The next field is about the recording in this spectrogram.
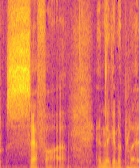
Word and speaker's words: Saffire: Their name is Sapphire, but you spell it S-A-F-F-I-R-E.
